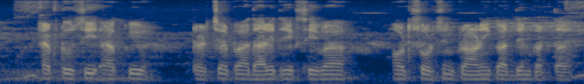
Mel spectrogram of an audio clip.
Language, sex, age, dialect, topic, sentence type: Hindi, male, 31-35, Awadhi Bundeli, agriculture, statement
